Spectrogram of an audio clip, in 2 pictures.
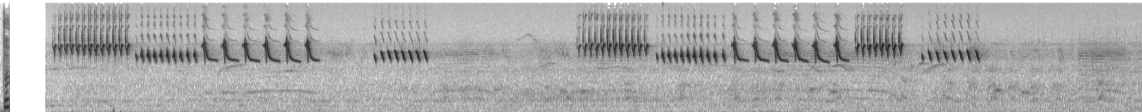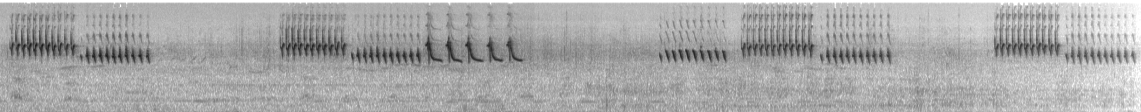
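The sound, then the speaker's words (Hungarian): A European serin sings: high, rapid, jingling trills delivered in repeated bursts with short pauses between them, bright and fairly loud with no voices. “A jobban éneklő egyedek éneke némileg a kanárihoz hasonlít.”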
